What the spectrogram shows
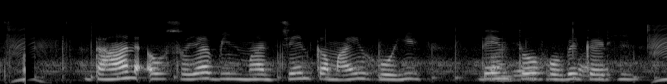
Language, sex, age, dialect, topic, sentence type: Chhattisgarhi, female, 18-24, Central, agriculture, statement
